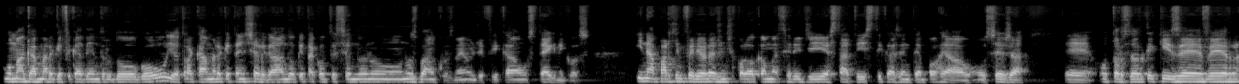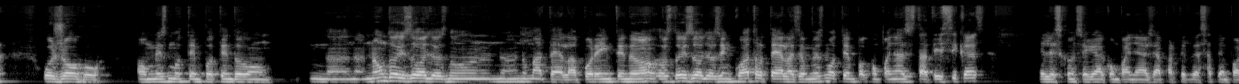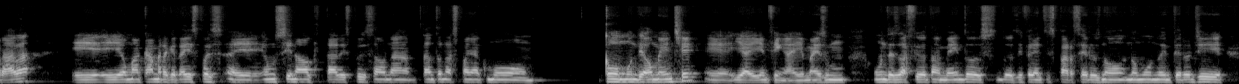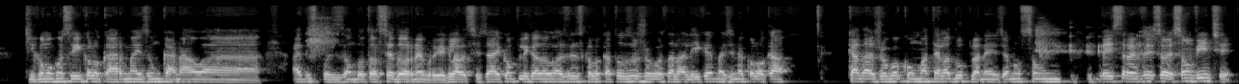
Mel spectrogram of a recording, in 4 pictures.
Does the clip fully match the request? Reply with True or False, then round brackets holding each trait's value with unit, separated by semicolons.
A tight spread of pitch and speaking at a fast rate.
True (2.3 semitones; 205 wpm)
